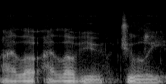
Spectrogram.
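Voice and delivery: flat, low monotone. Mocking an actor's line delivery in a movie: monotone Prinze Jr. impression. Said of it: "everything is so monotone".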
